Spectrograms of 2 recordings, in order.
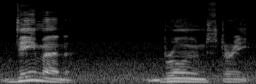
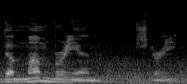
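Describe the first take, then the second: First: The name sounds like 'Demon Brune'. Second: The name sounds like 'Demumbrian'. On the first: The speaker calls it wrong. "you would think it would be Demon Brune Street" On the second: The speaker calls it right. "but it's pronounced Demumbrian Street"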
